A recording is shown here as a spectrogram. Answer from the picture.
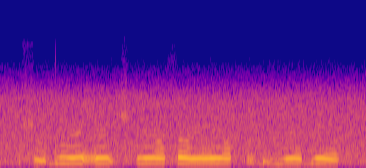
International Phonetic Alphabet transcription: ʃ ṵ d u ɹ ḛ ɹ ḭ t͡ʃ h y ɹ o s o ɹ ø ɹ o h ṵ ɠ ṵ vʲ u ɹ ø b ø

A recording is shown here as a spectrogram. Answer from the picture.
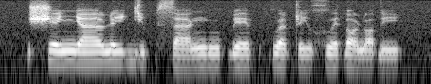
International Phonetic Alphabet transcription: ʃ e˦˥ ɲ æː˦˥ ɳ i˦˥ ɟ i˨˦ p s æ˨˩˦ ŋ u˨˦ ɓ eː˨˦ p kʷ æ˧˩ ʈ i˨˩˦ xʷ e˨˦ ɗ ɒ˩ ɳ ɒ˩ ɗ i˩

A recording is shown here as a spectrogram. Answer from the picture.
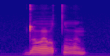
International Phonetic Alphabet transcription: ɖ ɑ i̯ tˤ ũ

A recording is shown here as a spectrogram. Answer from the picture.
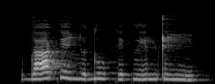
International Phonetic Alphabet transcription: d a k e ʎ ʊ d u k e k lʲ ẽ m ʈ ĩ

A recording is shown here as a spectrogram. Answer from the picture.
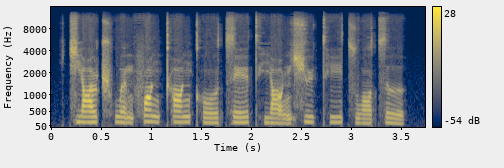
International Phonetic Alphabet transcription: t͡ɕ j ɑ˧˥ ʊ̯ ʈ͡ʂʰ w ə̰˨˩ n f ɑ˥˩ ŋ kʰ ɑ˥ ŋ kʰ o˧˥ ʊ̯ t͡s e˧˥ ɪ̯ t̪ʰ j ɑ̰˨˩ ŋ ɕ y˥˩ t̪ʰ i˥ t͡s w ɔ˧˥ t͡s ɹ̩˥˩

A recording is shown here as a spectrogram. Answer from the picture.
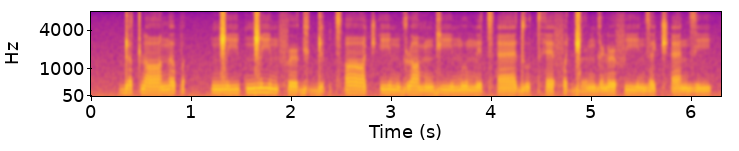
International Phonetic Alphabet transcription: ɖ ʌ˥˨ t ɳ ɑː˨˦ n̪ ʌ˥˨ p | ŋ͡ǁ iː˨˦ p ŋ͡ǁ iː˥˨ m f ə˞˨˦ ɡ ɪ˥˨ ɡ ɖ ɪ˨˦ p t͡sʼ ɑː˥˨ t͡ʃʼ iː˥˨ m ɡ ɹ ɑ˥˨ m ŋ ɡ iː˥˨ m u˥˨ m ɪ˨˦ t͡sʼ æː˨˦ d u˨˦ t̪ʰ ɛ˨˦ f ʌ˥˨ ɡ͡ǁ ə˞˨˦ ŋ ɡ ə˨˦ ɳ ə˞˥˨ f iː˥˨ n z ə˨˦ t͡ʃʼ æ˨˦ n z i˨˦

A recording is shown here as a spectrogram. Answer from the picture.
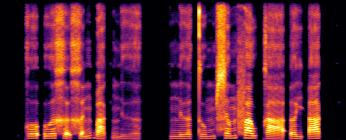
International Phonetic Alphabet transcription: k o˨˦ ʔ u˨˦ ə̯ x ə̰ː˧˨ x ə̰˧˥ n ɓ a˨˩ k̚ n ɨ̤˨˩ ə̯ | n ɨ˨˦ ə̯ t̪ u˨˦ m s ə˨˦ m f a˧ w k aː˧˩ ʔ ə˧ j ʔ a˦˥ k̚

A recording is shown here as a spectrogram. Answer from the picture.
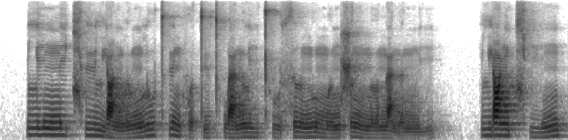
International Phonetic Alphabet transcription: l i˥ ŋ n̪ i˥ t͡ɕʰ y˥ l j ɑ˨˩ ŋ l ʊ˧˥ ŋ l u˥ t̪ʰ y˥˩ n f ɤ˩ t̪ y˧˥ t̪ʰ w a˧˥ n l i˧˥ t̪ʰ u˨˩ s ɹ̩˥˧ n̪ u˥˩ m ɤ˧˥ ŋ ʂ ʊ˥˩ ŋ n̪ ɤ˧˥ n̪ a˨˩ n ə˥˩ n n̪ i˧˥ | l j ɑ˥ ŋ t͡ɕʰ i˧˥ ŋ

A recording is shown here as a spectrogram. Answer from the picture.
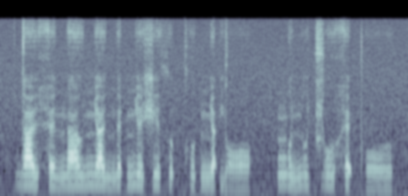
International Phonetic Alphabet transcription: d a˦˨ ɪ̯ h ɛ˦˨ n a˦ ʊ̯ ɲ a˦˨ ɪ̯ ŋ ɛ˦ ʔ ɲ ɛ˦˨ ʃ e˦˨ θ ʊ˦ ʔ kʰ ʊ˦ ʔ ɲ ä˦ ʔ j ɔ˨ | ŋ ɔ˦˨ ɲ o˦˨ t͡ɕ o˦ ʊ̯ h ɛ˦ ʔ pʰ o˨ ʊ̯

